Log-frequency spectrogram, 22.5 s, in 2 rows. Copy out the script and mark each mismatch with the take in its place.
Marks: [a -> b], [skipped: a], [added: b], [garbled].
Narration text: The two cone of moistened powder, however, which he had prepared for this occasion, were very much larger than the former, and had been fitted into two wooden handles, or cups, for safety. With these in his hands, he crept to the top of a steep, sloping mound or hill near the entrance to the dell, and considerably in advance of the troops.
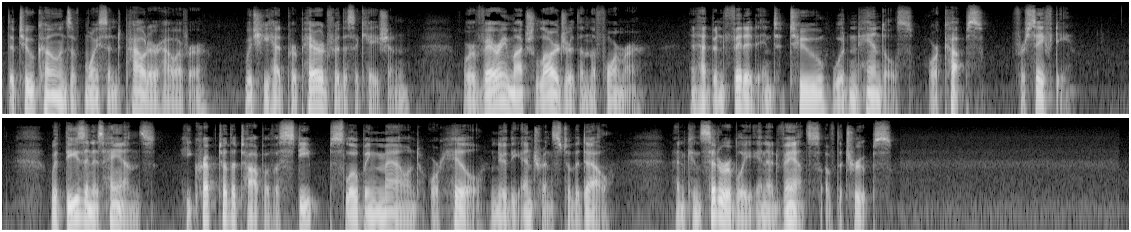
The two [cone -> cones] of moistened powder, however, which he had prepared for this occasion, were very much larger than the former, and had been fitted into two wooden handles, or cups, for safety. With these in his hands, he crept to the top of a steep, sloping mound or hill near the entrance to the dell, and considerably in advance of the troops.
